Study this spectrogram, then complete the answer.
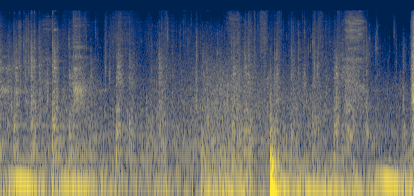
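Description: Footsteps run quickly.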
